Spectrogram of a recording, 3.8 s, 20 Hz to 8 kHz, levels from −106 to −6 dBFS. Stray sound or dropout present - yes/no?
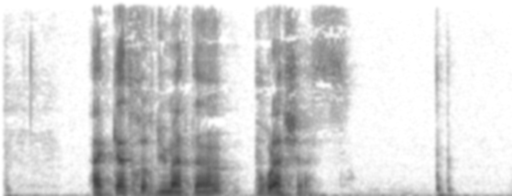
no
